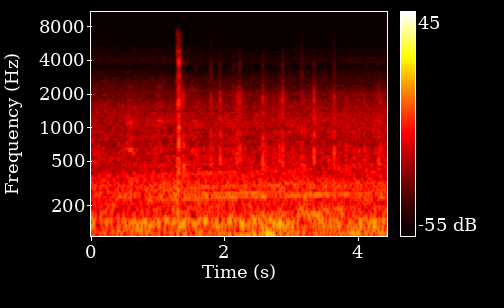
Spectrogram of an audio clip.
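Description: Car engine and road noise heard from inside the moving car's cabin: a steady low rumble, with faint irregular ticks and one sharper click about a second in.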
